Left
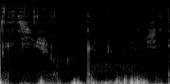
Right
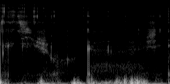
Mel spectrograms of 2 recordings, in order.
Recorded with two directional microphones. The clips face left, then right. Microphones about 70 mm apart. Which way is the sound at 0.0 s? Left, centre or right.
Right.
